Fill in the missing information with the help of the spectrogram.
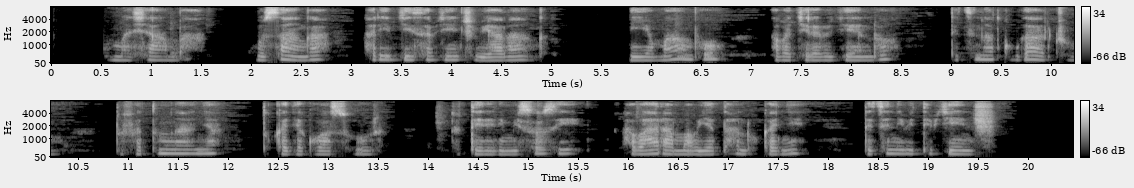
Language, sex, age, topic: Kinyarwanda, female, 18-24, agriculture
